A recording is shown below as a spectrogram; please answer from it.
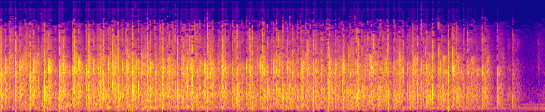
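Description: A roomful of people applauding: dense, steady clapping that dies away near the end.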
